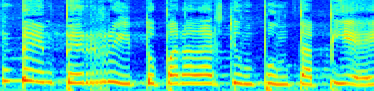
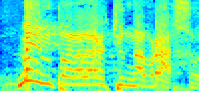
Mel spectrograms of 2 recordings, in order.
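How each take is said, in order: First: It is said in a pleasant, friendly tone. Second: It is said in a harsh, threatening tone.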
